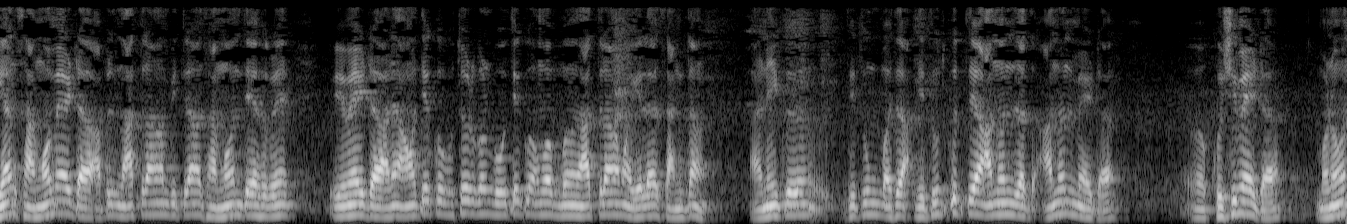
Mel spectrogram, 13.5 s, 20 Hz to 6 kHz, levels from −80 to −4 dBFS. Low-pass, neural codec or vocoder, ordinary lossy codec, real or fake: 5.4 kHz; none; MP3, 24 kbps; real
